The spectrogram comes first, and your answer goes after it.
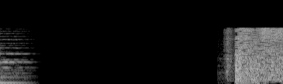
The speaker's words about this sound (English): That's the sound of your door being kicked in by an intruder with a single kick.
